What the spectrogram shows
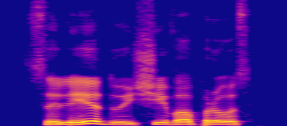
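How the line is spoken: Icy repeated tone. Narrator (Russian): повторил агент леденеющим тоном

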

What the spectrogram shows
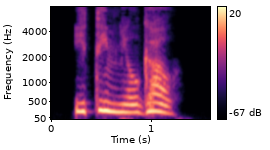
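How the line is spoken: Very quiet girl's whisper. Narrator (Russian): Еще тише прошептала девушка

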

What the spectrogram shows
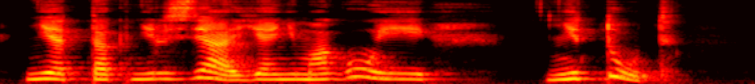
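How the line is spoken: Weak voice. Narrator (Russian): слабым голосом проговорила

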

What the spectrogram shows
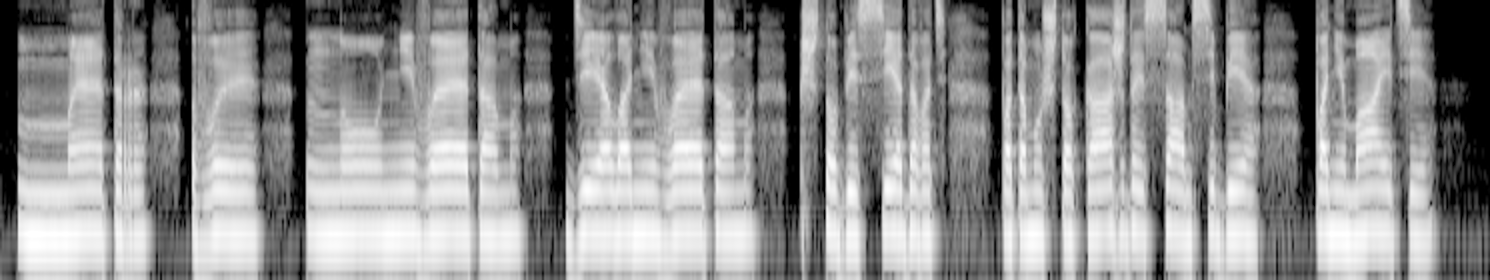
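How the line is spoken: Stammering, incoherent. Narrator (Russian): Ответил Арон, запинаясь и не очень вразумительно

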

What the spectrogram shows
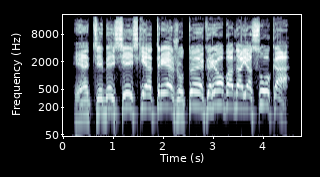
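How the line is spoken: Furious yelling. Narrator (Russian): орал Роман

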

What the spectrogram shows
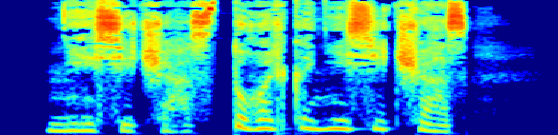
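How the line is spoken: Frightened muttering. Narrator (Russian): испуганно бормочу я

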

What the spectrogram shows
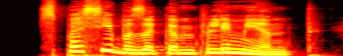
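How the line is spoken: Laughing. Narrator (Russian): рассмеялась Бенита

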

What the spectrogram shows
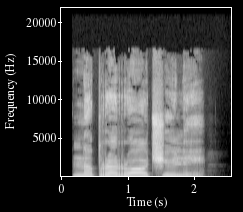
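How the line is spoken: Breathed out, priest. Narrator (Russian): выдохнул за его спиной отец Алексей

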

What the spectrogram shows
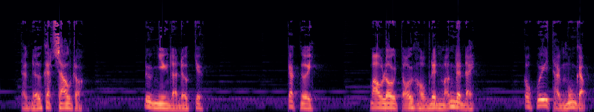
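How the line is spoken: Hurried flustered reply. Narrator (Vietnamese): Quỷ sai vội rối rít đáp

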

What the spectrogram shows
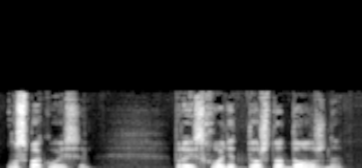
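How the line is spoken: Gentle but firm. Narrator (Russian): ласково, но твердо отозвалась проказница

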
